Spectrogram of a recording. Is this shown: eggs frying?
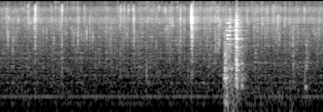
yes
